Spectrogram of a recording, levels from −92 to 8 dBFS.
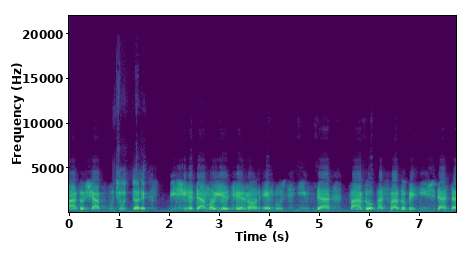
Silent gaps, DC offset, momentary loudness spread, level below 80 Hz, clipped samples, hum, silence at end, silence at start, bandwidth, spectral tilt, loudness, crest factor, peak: none; under 0.1%; 13 LU; -56 dBFS; under 0.1%; none; 0 s; 0 s; 5.2 kHz; -6 dB/octave; -19 LUFS; 18 dB; -2 dBFS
